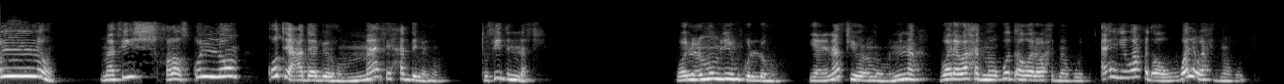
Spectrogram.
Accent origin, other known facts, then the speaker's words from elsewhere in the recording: Egypt; مش دايما نقولها كده عندنا كمصريين؟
